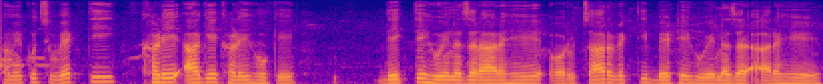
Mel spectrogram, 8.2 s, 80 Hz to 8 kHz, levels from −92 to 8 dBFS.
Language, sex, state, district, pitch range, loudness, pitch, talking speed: Hindi, male, West Bengal, Alipurduar, 110-135 Hz, -18 LUFS, 120 Hz, 165 wpm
